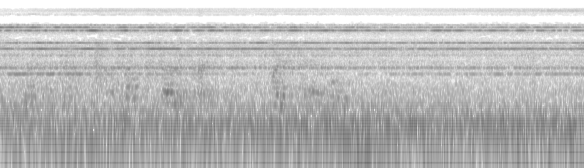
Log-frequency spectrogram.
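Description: An electric train rumbles past on the rails.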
